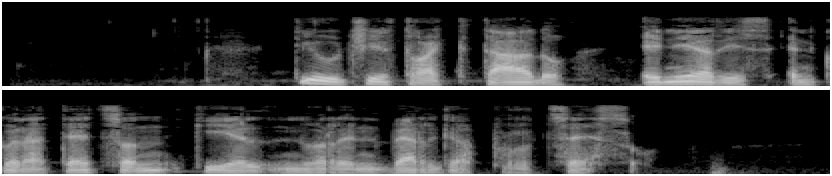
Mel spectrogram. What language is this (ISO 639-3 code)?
epo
